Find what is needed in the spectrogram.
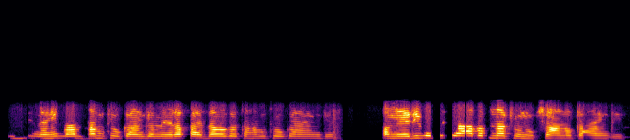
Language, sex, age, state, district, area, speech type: Hindi, female, 45-60, Uttar Pradesh, Hardoi, rural, conversation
